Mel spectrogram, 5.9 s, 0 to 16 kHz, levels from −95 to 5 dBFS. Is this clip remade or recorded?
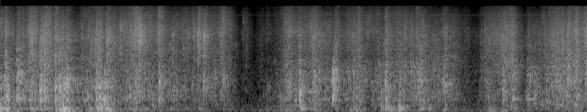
remade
